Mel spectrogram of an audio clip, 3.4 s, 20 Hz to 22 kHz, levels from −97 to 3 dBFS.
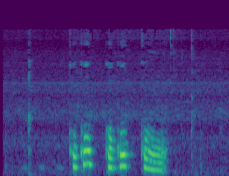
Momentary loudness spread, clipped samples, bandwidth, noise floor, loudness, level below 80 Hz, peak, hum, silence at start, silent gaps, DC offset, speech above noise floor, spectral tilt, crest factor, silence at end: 11 LU; under 0.1%; 11.5 kHz; -62 dBFS; -27 LUFS; -70 dBFS; -12 dBFS; none; 0.4 s; none; under 0.1%; 36 dB; -8.5 dB/octave; 18 dB; 0.95 s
